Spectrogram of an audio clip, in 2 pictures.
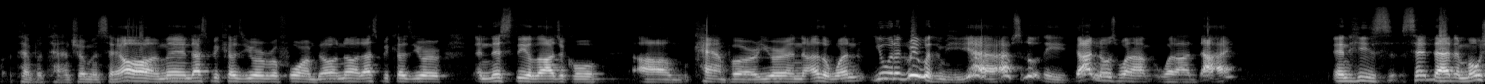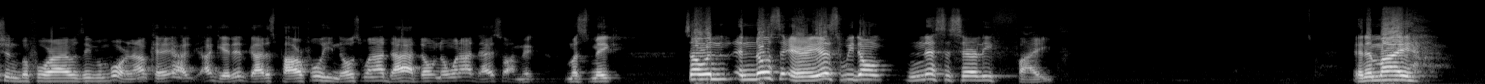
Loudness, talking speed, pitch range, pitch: -17 LUFS, 175 wpm, 135-195 Hz, 150 Hz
